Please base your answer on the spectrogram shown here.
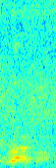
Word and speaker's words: rorqual: Well, they said Rorqual, and so we have the word Rorqual. R-O-R for roar. Qua is a Q-U, not a K. And then A-L.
